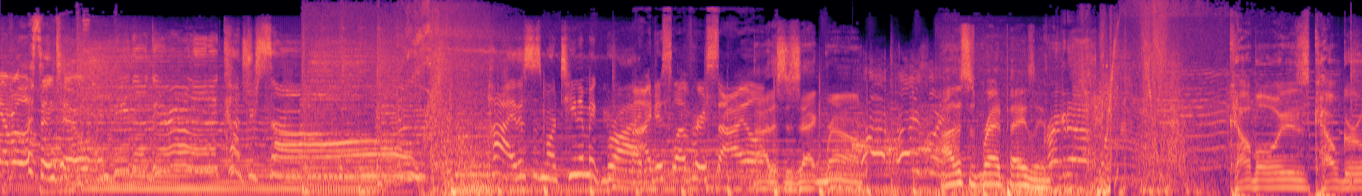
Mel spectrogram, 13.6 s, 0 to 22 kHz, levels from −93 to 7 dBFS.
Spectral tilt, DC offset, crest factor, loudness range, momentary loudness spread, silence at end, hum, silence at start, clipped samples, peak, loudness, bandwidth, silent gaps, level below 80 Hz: -3.5 dB/octave; under 0.1%; 12 dB; 2 LU; 5 LU; 0 s; none; 0 s; under 0.1%; 0 dBFS; -12 LUFS; over 20 kHz; none; -22 dBFS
